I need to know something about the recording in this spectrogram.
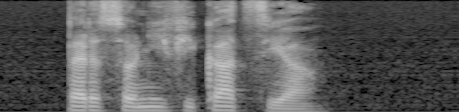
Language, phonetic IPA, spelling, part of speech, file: Polish, [ˌpɛrsɔ̃ɲifʲiˈkat͡sʲja], personifikacja, noun, Pl-personifikacja.ogg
